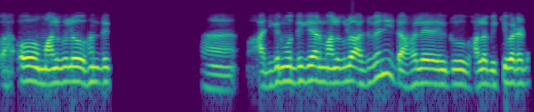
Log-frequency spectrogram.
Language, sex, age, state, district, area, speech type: Bengali, male, 45-60, West Bengal, Paschim Medinipur, rural, conversation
